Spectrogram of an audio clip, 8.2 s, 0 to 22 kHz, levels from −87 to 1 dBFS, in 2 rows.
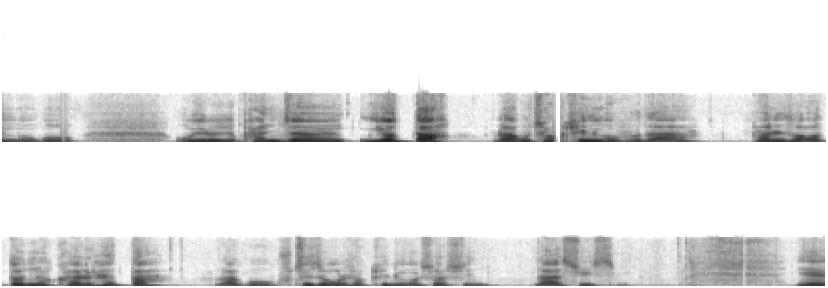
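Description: Packet loss on an ADPCM call hits this speech at 0.30, 2.76 and 7.82 s, leaving hard-edged silent gaps of 20, 40 and 20 ms, consistent with one or two dropped packets. The decoder's predictor and step size then lag, so speech resumes slightly distorted before settling.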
